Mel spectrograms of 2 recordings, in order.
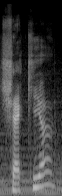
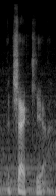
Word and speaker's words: Czechia: Oh, it's pronounced Czechia? Czechia.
